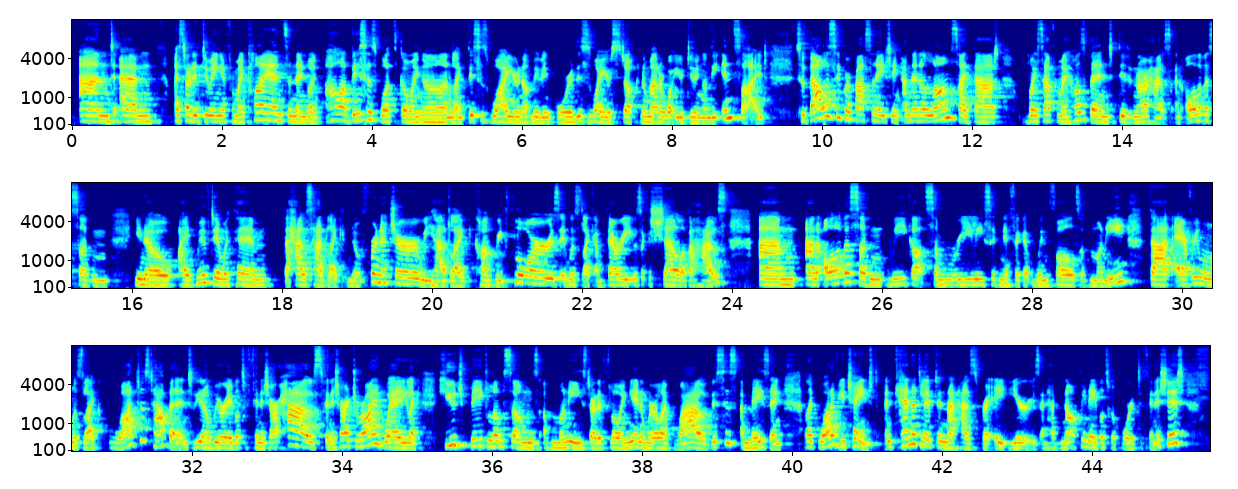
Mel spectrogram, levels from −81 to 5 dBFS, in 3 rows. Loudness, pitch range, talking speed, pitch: -19 LUFS, 175-210 Hz, 220 wpm, 190 Hz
